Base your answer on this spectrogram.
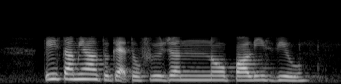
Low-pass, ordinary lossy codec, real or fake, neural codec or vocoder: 3.6 kHz; none; real; none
